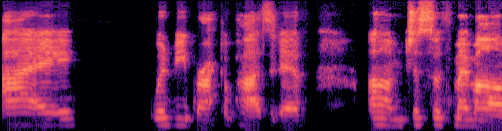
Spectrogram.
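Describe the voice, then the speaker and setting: A woman with a Minnesotan accent, a bright, sharp tone and fairly even intonation. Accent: Minnesota. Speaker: breast cancer survivor. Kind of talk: personal testimony.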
